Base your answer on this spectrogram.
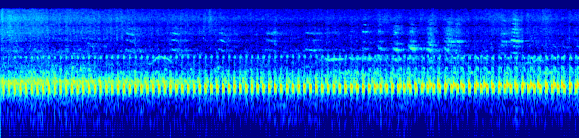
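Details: Many frogs calling together in a pond in a wild natural setting, described as a mating chorus; dense rapid pulsed croaks around mid pitch repeated nearly three times per second, steady and continuous, with faint higher calls above.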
